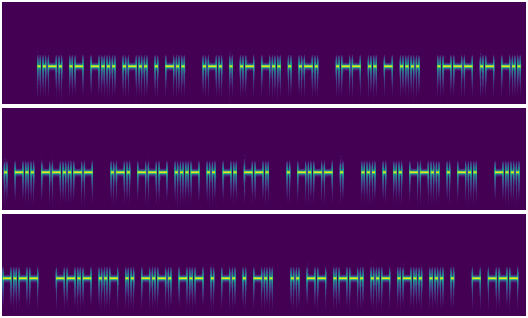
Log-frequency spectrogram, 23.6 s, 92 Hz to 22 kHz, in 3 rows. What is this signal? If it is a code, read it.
Morse code, heard as a keyed tone, about 30 wpm, 700 Hz. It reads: FABLED READER WITH JADED, ROVING EYE SEIZED BY QUICKENED IMPULSE TO
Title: Pangram Challenge v2 - 30wpm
